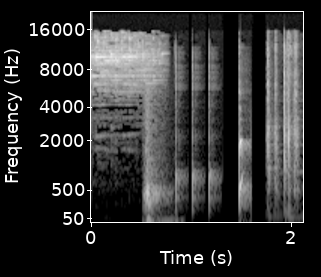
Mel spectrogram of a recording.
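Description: Animated news-logo outro sting: a hissy whoosh, then a string of bubbly pops, and a quick run of short clicks near the end.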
